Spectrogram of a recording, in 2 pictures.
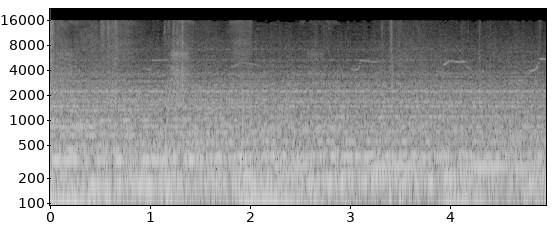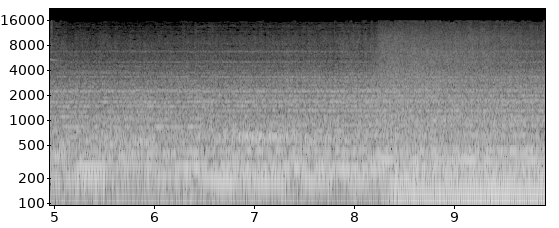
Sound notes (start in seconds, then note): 5.7 wind howling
